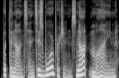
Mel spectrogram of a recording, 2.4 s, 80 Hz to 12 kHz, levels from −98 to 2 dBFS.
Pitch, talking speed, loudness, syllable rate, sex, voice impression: 180 Hz, 175 wpm, -17 LUFS, 4.9 syllables/s, female, very feminine, adult-like, slightly middle-aged, slightly thin, slightly tensed, powerful, slightly bright, very hard, very clear, very fluent, cool, very intellectual, refreshing, very sincere, calm, slightly friendly, very reassuring, very elegant, slightly sweet, lively, strict, slightly intense, very sharp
